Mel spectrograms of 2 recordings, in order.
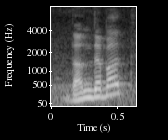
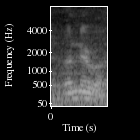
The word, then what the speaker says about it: Dhanyavad: How do you say thank you in Nepali? Thank you. Dandabat? Dhanyavad, yes. Dandabat.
